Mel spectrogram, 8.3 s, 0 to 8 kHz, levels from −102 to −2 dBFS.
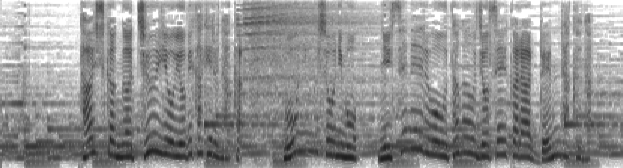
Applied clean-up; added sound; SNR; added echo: none; none; none; none.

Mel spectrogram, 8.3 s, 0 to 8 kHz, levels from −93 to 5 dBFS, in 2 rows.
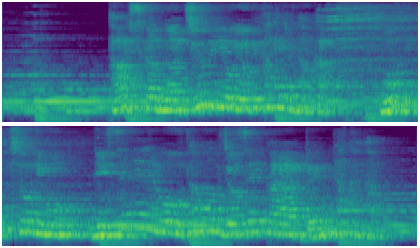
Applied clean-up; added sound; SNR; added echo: none; none; none; reverberation time 1.2 s.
